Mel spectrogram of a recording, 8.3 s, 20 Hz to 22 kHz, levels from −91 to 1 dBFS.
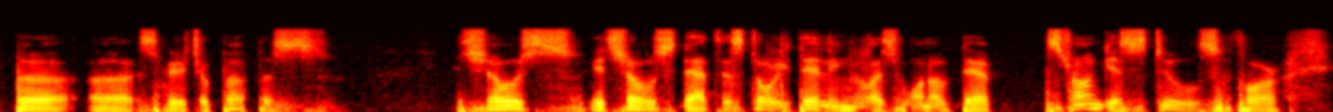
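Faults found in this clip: No faults found; AMR-WB wideband path at 15.85 kbit/s.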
